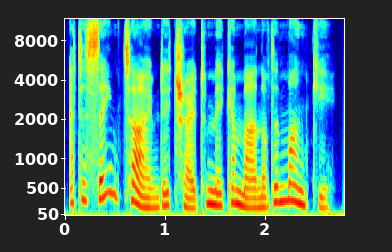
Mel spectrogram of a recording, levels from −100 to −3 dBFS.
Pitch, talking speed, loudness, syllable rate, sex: 230 Hz, 280 wpm, -19 LUFS, 5.2 syllables/s, female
